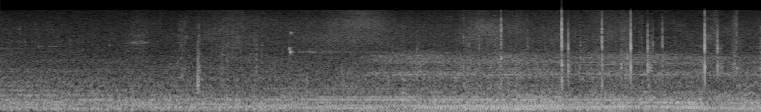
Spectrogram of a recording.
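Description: Steady, echoing hubbub of a large crowd inside a vast stone basilica, with a constant low hum and a few sharp clicks near the end.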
